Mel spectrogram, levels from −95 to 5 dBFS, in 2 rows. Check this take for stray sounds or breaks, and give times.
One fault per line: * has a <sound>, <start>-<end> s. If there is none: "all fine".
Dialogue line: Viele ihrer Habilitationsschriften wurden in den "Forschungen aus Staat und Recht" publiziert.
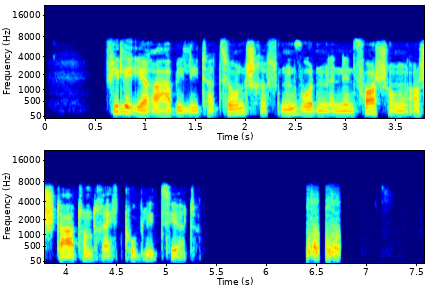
* has a laugh, 6.4-6.7 s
